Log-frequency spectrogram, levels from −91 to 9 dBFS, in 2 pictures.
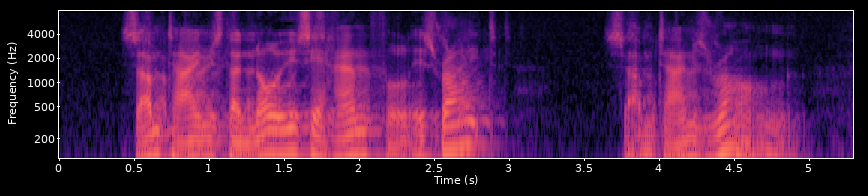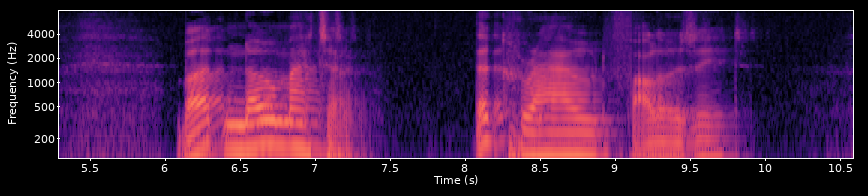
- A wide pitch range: Yes, wide, 6.5 semitones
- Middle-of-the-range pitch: No, low, 115 Hz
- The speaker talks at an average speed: No, slow, 85 wpm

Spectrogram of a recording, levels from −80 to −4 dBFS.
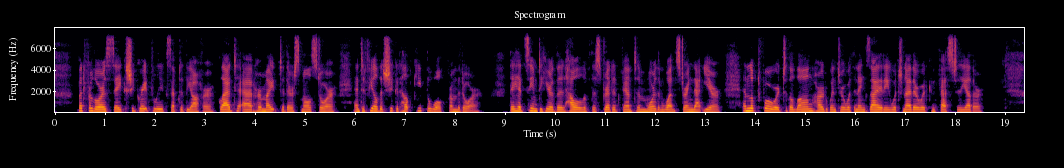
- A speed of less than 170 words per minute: No, fast, 205 wpm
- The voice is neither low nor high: Yes, medium, 180 Hz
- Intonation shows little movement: Yes, narrow, 2.2 semitones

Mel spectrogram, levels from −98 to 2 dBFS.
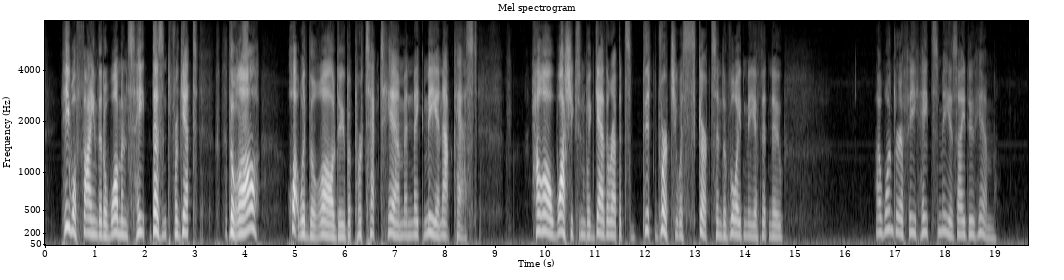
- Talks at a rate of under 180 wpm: Yes, average, 150 wpm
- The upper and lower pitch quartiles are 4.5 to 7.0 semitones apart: No, average, 3.8 semitones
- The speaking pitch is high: No, medium, 180 Hz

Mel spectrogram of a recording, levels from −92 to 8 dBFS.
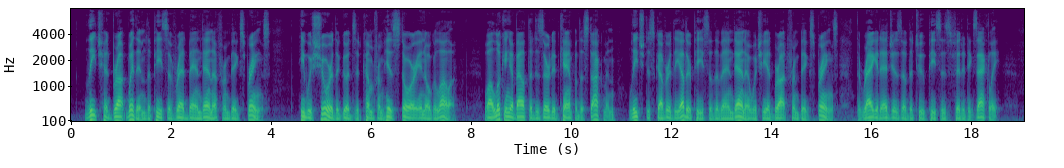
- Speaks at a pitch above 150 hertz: No, very low, 85 Hz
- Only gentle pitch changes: No, average, 3.6 semitones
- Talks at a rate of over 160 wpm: Yes, average, 180 wpm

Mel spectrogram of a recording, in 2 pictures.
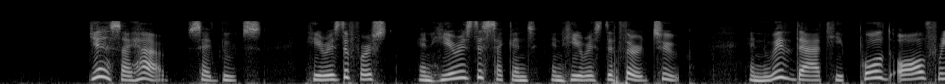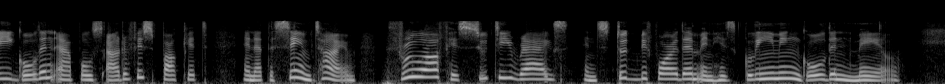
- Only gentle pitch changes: No, average, 4.8 semitones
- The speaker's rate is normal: Yes, average, 165 wpm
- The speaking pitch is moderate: No, high, 225 Hz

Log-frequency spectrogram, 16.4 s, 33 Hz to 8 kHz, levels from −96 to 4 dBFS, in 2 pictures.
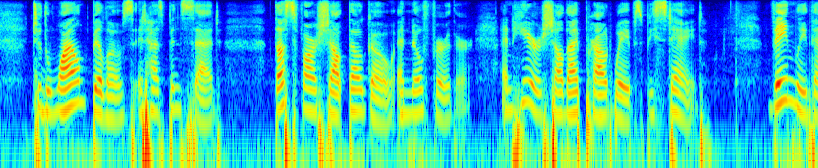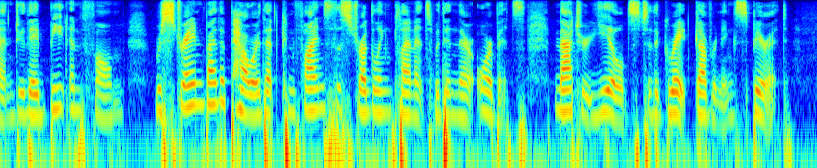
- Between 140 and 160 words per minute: No, average, 185 wpm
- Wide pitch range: No, average, 3.2 semitones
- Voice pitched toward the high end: Yes, high, 205 Hz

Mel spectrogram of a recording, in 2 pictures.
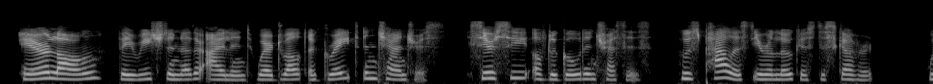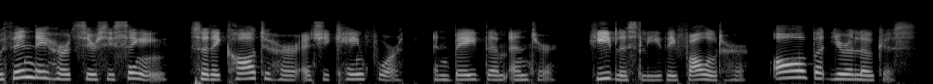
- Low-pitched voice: No, high, 235 Hz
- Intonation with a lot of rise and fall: No, average, 2.9 semitones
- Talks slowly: No, average, 145 wpm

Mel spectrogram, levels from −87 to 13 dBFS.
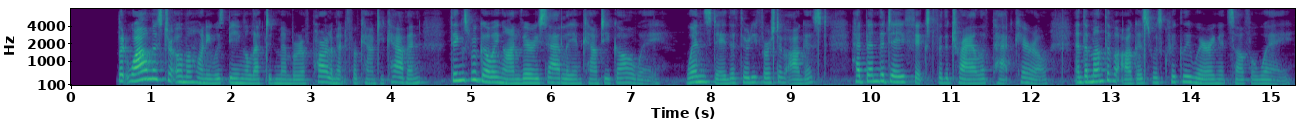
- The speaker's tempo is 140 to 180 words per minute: No, average, 190 wpm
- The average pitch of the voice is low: No, medium, 175 Hz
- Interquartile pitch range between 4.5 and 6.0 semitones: Yes, average, 4.8 semitones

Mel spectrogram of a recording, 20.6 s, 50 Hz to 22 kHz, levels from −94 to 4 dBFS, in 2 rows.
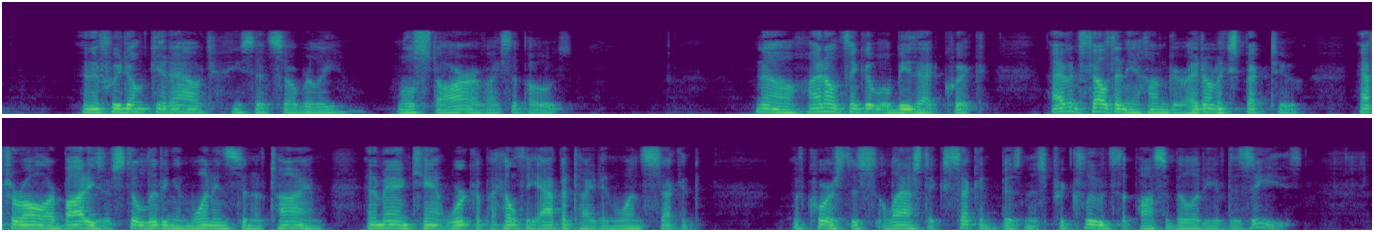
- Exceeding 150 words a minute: Yes, average, 195 wpm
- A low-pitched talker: Yes, low, 110 Hz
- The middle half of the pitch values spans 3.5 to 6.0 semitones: No, narrow, 2.4 semitones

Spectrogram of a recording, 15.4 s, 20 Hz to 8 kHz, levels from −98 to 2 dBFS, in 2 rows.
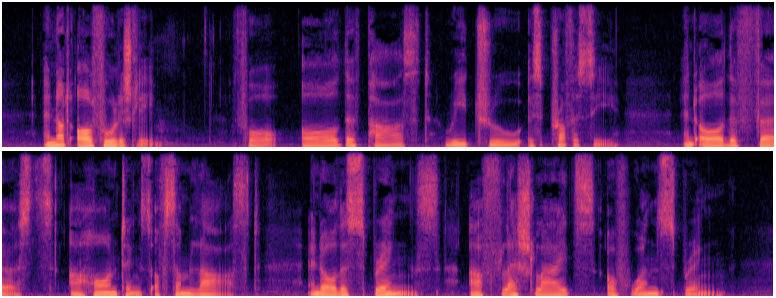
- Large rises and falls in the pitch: No, average, 3.9 semitones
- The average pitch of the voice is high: No, low, 120 Hz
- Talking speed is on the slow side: Yes, slow, 120 wpm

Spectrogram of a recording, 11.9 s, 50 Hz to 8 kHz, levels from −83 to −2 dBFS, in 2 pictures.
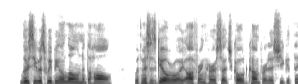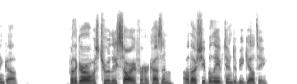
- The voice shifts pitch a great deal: No, average, 4.8 semitones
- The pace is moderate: Yes, average, 180 wpm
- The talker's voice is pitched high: No, medium, 140 Hz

